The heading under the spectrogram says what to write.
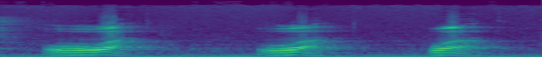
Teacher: my lips are rounding but they're not really making contact with each other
